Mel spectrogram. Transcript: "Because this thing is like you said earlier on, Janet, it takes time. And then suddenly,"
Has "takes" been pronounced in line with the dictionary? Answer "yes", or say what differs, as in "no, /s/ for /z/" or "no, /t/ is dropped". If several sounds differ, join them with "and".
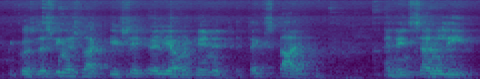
yes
